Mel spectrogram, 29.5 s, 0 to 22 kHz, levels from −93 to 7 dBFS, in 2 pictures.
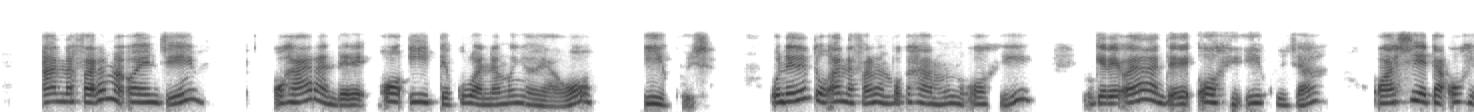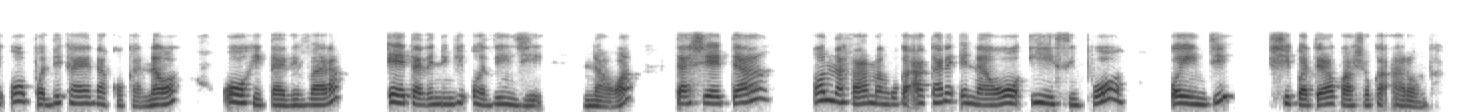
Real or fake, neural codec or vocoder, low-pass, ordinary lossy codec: fake; vocoder, 44.1 kHz, 128 mel bands, Pupu-Vocoder; 7.2 kHz; Opus, 24 kbps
